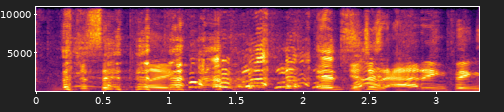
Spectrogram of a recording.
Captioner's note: cast laughs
